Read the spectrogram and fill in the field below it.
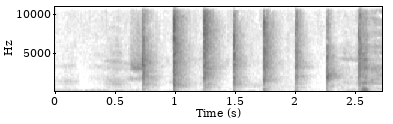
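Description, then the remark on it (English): Eight sharp hand claps in a quick, even rhythm, the UCLA eight-clap cheer pattern, moderately loud and crisp with no voices over them. “Eight clap? Yeah, yeah. Well, how does it go?”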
